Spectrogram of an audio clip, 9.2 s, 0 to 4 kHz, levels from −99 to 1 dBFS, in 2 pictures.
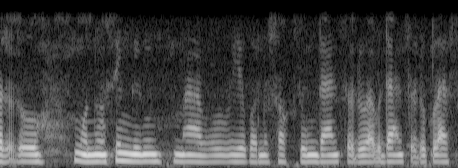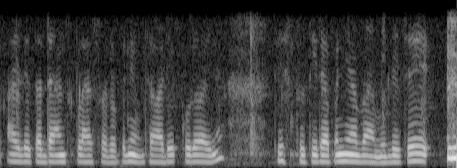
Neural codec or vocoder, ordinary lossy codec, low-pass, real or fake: none; none; 3.6 kHz; real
